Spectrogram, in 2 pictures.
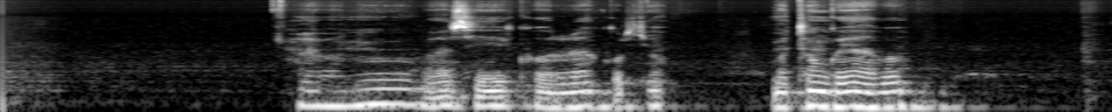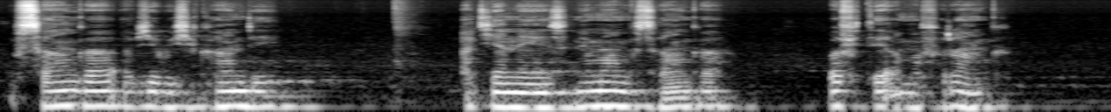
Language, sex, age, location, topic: Kinyarwanda, male, 18-24, Huye, agriculture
